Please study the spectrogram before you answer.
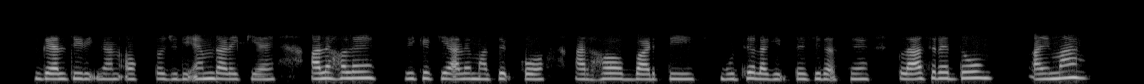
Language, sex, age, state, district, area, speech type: Santali, female, 18-30, West Bengal, Bankura, rural, conversation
